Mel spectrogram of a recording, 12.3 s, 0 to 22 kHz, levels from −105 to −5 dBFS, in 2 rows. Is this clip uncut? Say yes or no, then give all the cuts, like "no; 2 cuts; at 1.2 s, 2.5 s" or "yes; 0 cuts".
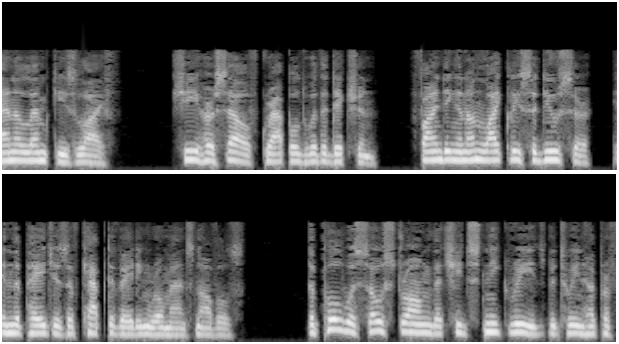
yes; 0 cuts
